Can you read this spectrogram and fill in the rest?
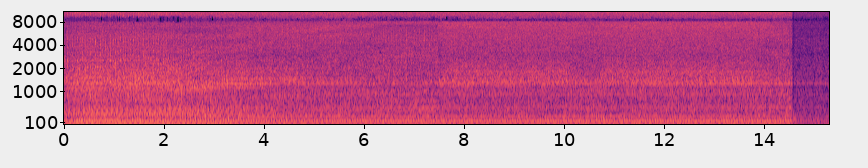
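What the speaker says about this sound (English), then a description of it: "I am hosing down the bike very carefully. Even though it may seem like the water has such a high pressure" Pressure washer running steadily at close range while a Royal Enfield Himalayan motorcycle is hosed down, a continuous loud engine drone and water hiss that drops off sharply at the very end.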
